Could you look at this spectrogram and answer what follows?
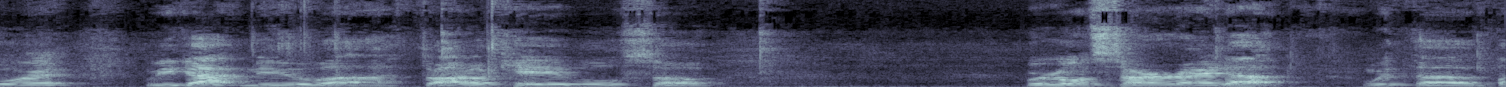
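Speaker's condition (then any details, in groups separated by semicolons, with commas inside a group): No condition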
